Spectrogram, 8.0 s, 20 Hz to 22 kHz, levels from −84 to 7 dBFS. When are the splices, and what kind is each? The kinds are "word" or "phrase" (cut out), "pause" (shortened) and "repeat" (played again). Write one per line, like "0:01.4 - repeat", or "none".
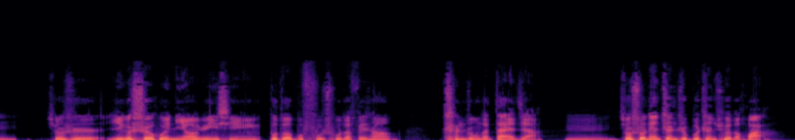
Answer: none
